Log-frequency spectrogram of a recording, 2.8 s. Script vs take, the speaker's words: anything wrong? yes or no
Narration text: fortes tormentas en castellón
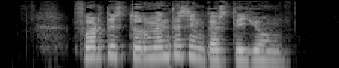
no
